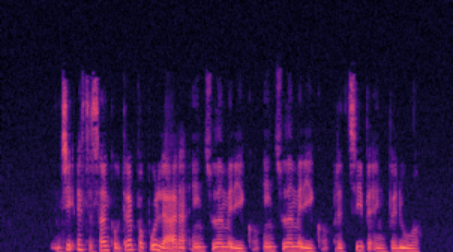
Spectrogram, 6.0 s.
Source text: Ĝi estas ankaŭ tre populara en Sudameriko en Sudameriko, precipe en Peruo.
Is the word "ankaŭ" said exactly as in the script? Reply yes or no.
yes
